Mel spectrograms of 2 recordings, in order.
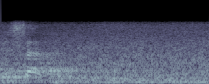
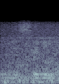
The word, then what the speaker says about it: مصر: ممالک کے اساتذہ یہ مصری، اساتذہ یہ مصری ہی، پورے تلفظ میں مصری، مصر مصر مصری مصری مصری، ان کو زبر سے استعمال ہے، مصری مصری۔ قرآن میں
